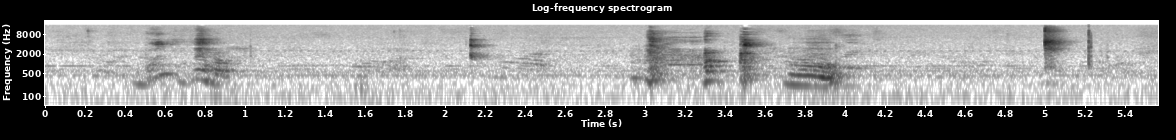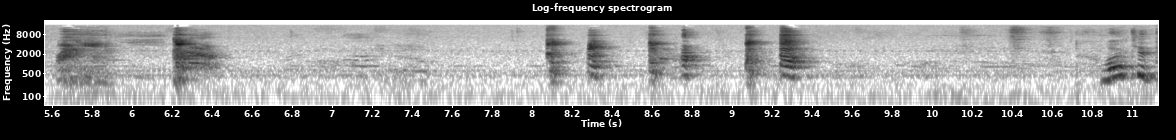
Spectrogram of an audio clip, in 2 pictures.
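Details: African grey parrot (Jaco) imitating a man's cough: a string of short, harsh cough-like bursts, with brief human voice.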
